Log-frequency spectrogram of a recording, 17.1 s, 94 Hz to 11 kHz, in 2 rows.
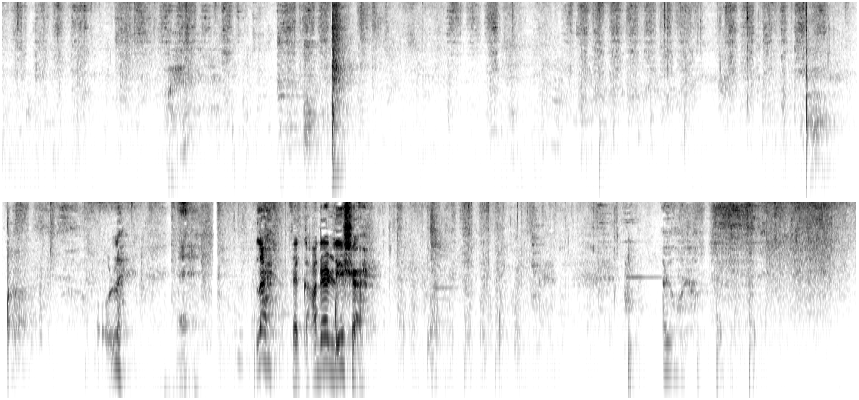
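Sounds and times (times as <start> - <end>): knife cutting and scraping meat: 0.0 - 9.4, 11.3 - 14.8.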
